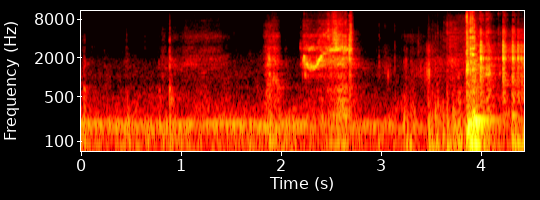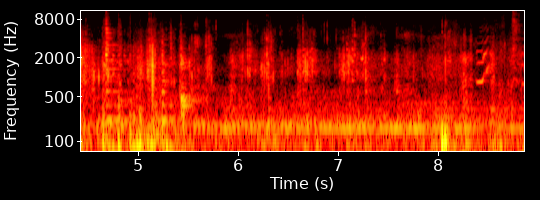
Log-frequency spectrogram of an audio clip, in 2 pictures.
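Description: Mountain-bike rear wheel being taken out of the frame: scraping and small clicks of the axle and metal parts, with one sharp knock about four seconds in, over a steady low hum.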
